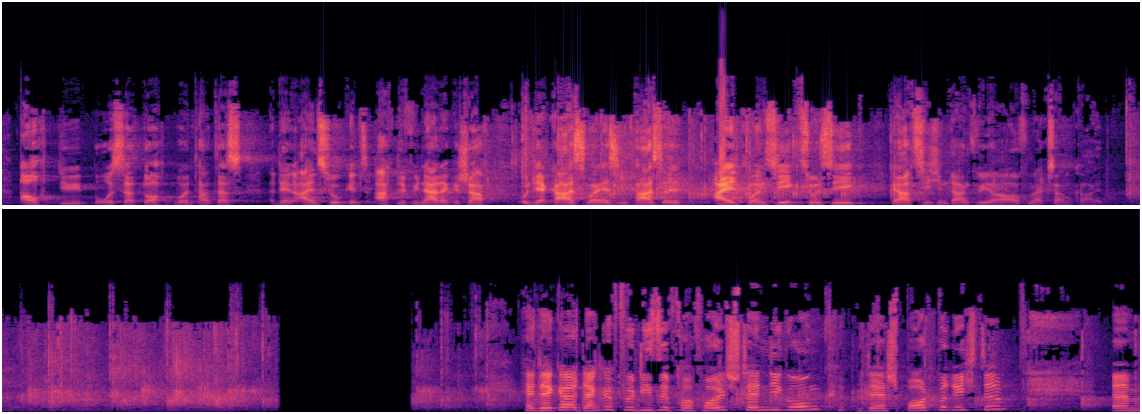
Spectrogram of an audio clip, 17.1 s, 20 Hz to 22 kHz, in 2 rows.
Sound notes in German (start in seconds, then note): 6.1 Vereinzelter Beifall; 8.1 Beifall SPD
